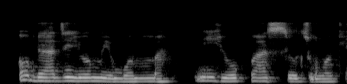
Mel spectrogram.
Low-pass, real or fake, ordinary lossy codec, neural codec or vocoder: 7.2 kHz; fake; MP3, 64 kbps; codec, 16 kHz, 4 kbps, X-Codec, HuBERT features, trained on general audio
